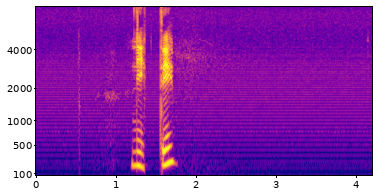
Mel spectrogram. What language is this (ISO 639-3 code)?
swe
